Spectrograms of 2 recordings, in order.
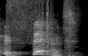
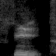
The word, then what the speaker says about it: seat: is um there is a slight difference between the way you pronounce seat like this and sit so sit is more uh is like has a shorter vowel sound so it's sit and the other one is seat so it's a little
